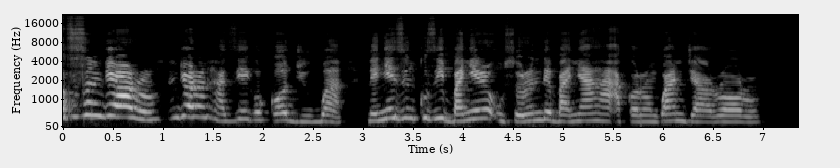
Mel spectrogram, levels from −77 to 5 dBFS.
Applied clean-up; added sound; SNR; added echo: none; none; none; none.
